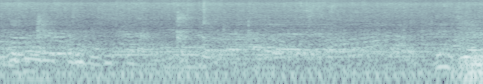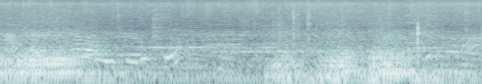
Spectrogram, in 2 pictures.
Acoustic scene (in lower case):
restaurant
